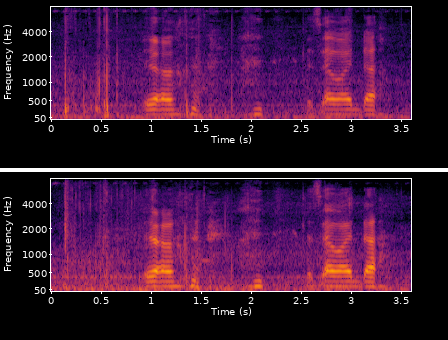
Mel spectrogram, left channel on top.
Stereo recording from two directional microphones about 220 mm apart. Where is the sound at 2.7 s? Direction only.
10° left (ahead or behind).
